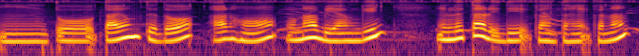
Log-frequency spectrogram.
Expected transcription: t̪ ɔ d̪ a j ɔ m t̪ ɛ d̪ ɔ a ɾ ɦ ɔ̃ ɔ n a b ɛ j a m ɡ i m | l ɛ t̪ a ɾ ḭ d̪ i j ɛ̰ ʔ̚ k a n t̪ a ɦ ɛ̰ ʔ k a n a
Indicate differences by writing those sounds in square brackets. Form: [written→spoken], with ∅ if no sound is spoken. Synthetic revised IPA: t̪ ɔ [d̪→t̪] a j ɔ m t̪ ɛ d̪ ɔ a ɾ ɦ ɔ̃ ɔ n a b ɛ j a m ɡ i [m→ɲ] | l ɛ t̪ a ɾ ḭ d̪ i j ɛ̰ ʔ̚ k a n t̪ a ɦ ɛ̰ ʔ k a n a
